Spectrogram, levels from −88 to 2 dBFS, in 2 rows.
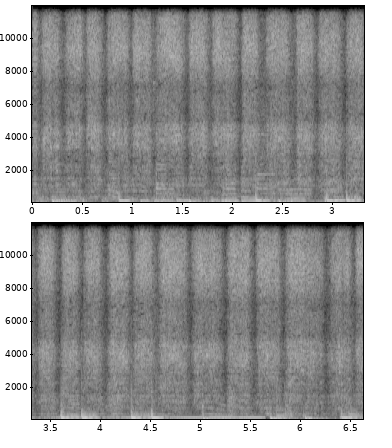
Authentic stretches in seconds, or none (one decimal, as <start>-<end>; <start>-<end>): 0.8-1.3; 1.9-2.3; 3.4-6.6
